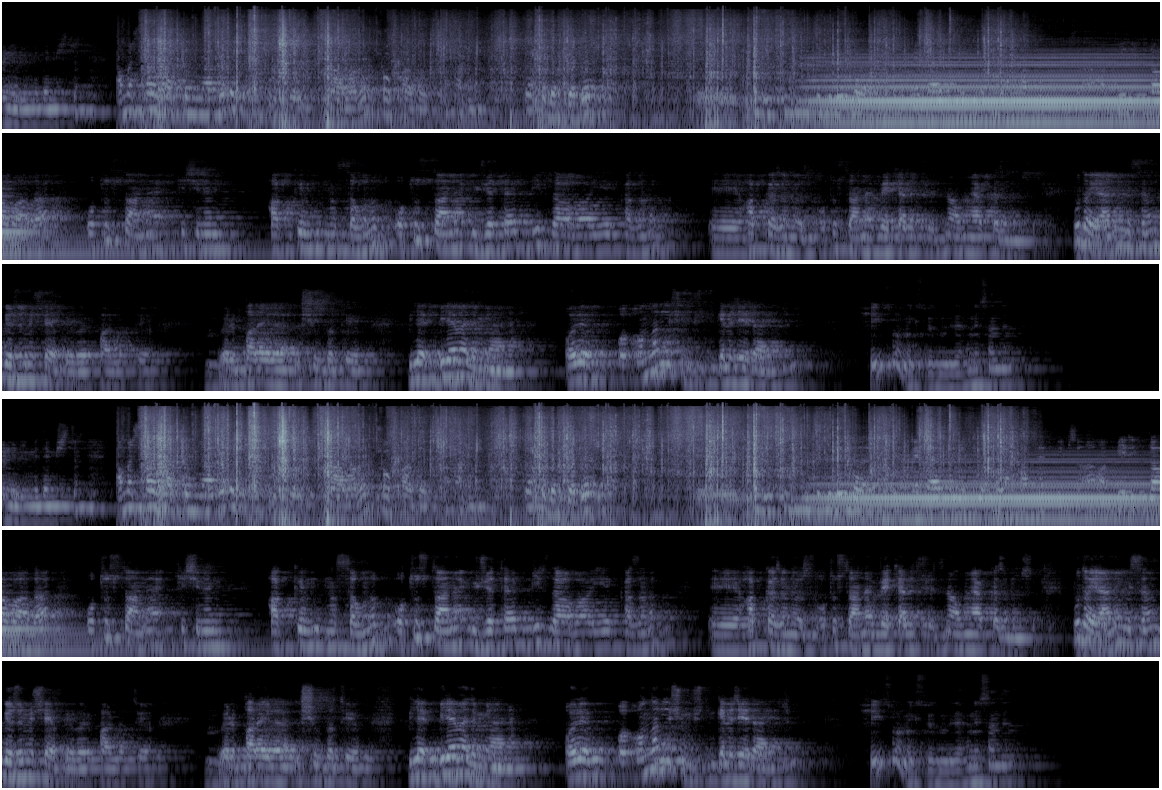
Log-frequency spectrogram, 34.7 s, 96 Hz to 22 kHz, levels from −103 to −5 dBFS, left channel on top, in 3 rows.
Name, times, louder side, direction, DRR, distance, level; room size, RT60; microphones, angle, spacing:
voice 1, 0.0-4.8 5.2-6.0 6.9-12.1 12.4-13.8 14.3-18.1 18.6-24.7 25.3-28.3 28.8-30.9, right 2 dB, 65° right, 2 dB, 4.7 m, -56 dB
sound 1, 1.2-10.4, right 8 dB, 35° right, 1.2 m, -46 dB
Bowed string instrument, 7.9-13.1, left 2 dB, 65° left, 1.4 m, -48 dB
voice 2, 25.2-25.5 30.8-31.1 31.4-33.3, equal, 20° right, 1 dB, 2.3 m, -65 dB
26.5 x 19.5 x 9.7 m, 0.88 s
head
